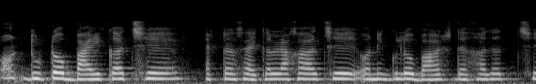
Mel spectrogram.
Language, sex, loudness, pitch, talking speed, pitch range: Bengali, female, -17 LUFS, 245 Hz, 125 wpm, 240-255 Hz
